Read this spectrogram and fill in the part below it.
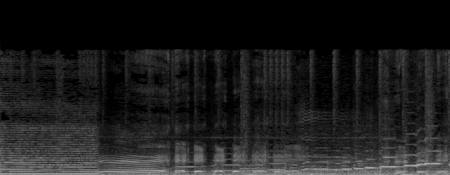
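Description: A loud, sustained vehicle horn blares, then more honks follow with shifting pitch, mixed with voices nearby, at Port Stanley Beach, Ontario.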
